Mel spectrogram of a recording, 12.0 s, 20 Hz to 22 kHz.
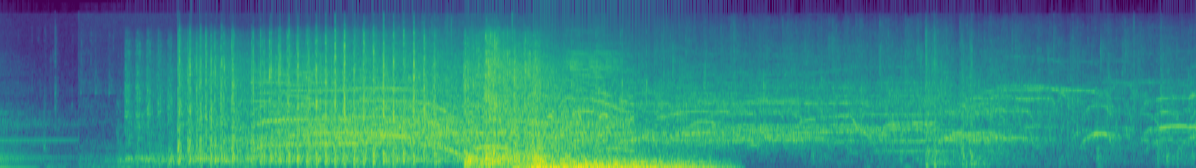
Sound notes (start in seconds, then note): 1.3 fireworks; 6.7 cheering and applause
